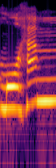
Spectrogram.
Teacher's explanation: Ya, di situ Muhammadun dia ada mim tasdid, mim musaddadah. Mim tasdid itu hukumnya wajib gunnah, gunnahnya akmal matakun, paling sempurna ya.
